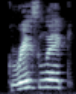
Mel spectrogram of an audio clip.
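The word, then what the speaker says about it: Grzelcyk: pronounce anything else but i can pronounce grizzlik g-r-z-e-l-c-y-k yeah he pronounces it grizzly grizzlick is a solid defenseman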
